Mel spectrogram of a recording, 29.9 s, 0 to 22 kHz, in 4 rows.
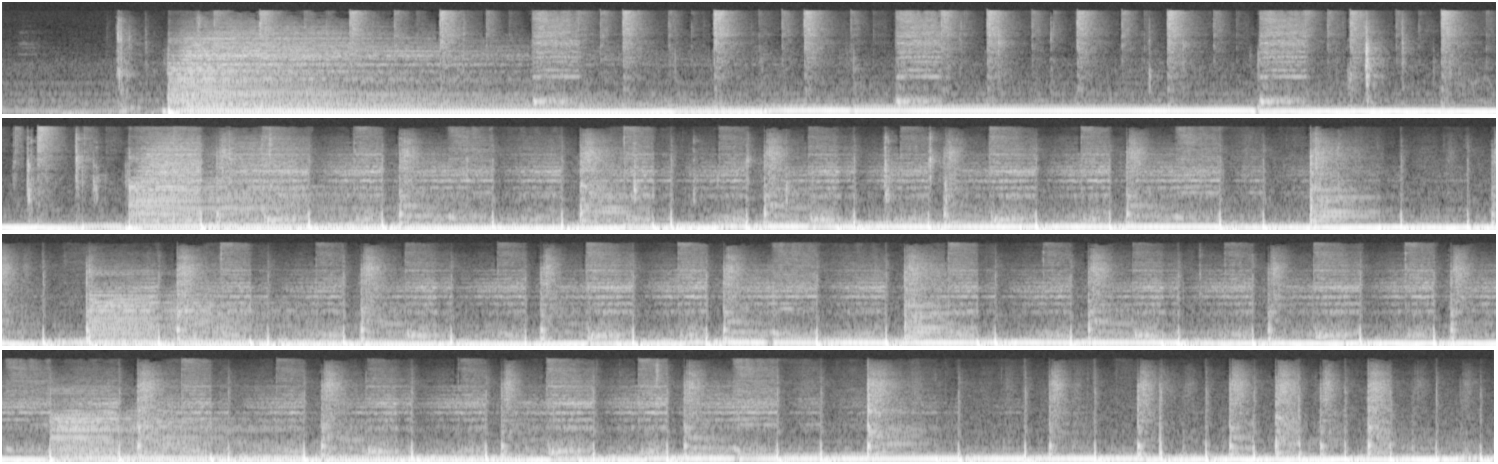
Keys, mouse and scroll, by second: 0.0 click, 0.3 space, 0.7-29.8 drag.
